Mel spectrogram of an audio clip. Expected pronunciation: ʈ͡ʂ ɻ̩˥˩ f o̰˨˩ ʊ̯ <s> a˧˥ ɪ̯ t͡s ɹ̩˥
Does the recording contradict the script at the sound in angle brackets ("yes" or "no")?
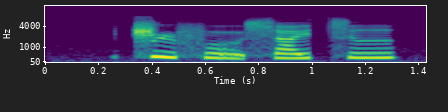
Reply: no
